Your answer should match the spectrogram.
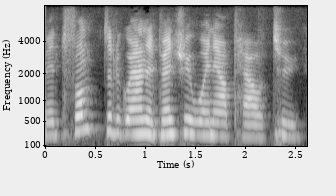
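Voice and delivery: plain reading voice

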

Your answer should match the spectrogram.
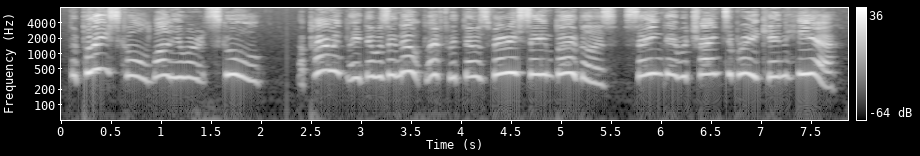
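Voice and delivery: very high, loud mum voice; mother's voice. A narrator's reading. Mother relaying news to her daughter, high and loud.

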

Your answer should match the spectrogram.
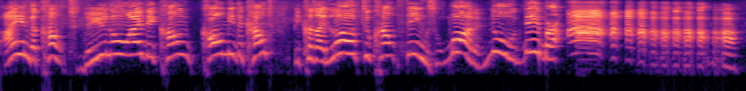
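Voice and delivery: high, loud theatrical voice with staccato laugh; the Count. A narrator's reading. A counting puppet introduces himself to Molly, in grand character voice. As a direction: declaim proudly, ending in "ah, ah, ah" laughter. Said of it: "said the Count".

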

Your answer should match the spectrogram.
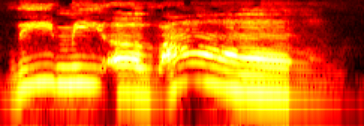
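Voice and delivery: very slow, stretched plea; long, tired leave me alone; drawn out. Real, not acted. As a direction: drag every word out wearily.

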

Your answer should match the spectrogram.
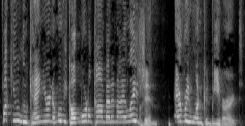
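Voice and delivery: very high-pitched exasperated rant; mock scolding. Viewer telling off the movie's hero, high mock outrage. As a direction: tell the hero off in a high, comic whine.

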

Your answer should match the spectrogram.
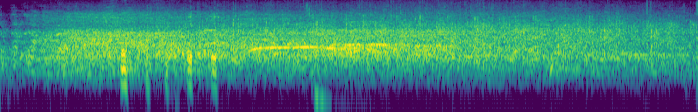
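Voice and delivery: high breathless laugh; high wheezing laugh. Real, not acted. Laughing at his own story, high wheezing laugh.

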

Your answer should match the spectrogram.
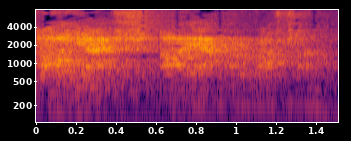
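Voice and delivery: comic impression of a Scottish film star; Scottish accent whatever the nationality claimed; mock film-star voice, slurring "yes" to "yesh"; Sean Connery. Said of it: "Sean Connery, when he was a Russian".

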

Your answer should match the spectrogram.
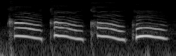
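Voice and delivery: high, loud crow caws; crow cawing. Acted. Teacher reading a bird book to children, high cawing. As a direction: caw out like a calling crow.

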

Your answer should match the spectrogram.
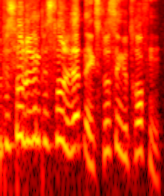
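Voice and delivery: high, urgent callouts; panicking gamer. Real, not acted. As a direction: yell advice in a frantic clutch. Urging teammate during clutch.

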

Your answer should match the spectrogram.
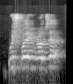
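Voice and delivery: high, loud shouted question; shouting. A narrator's reading. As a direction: yell for directions over galloping horses. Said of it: "shouted William".

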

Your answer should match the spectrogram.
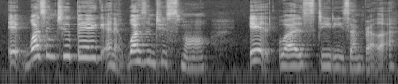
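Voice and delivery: ordinary delivery

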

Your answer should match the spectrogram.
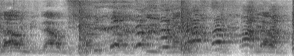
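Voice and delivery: loud laughing begging; laughing pleading. Real, not acted. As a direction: laugh while begging them to stop. Laughing pleading at friends' prank.

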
